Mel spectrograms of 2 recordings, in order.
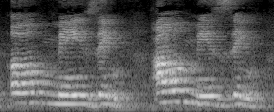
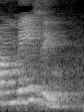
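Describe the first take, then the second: First: Amazing slowly split as a-may-zing; syllable by syllable. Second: Said in the usual way. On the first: Shown as a demonstration. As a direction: break amazing into three slow beats. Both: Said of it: "three syllable".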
